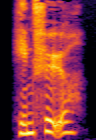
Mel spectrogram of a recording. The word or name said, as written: henførende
